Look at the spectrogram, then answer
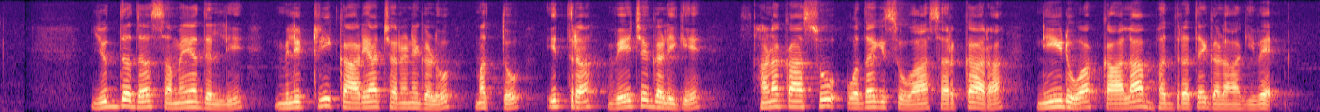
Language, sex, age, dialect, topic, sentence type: Kannada, male, 18-24, Mysore Kannada, banking, statement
